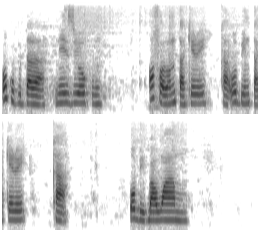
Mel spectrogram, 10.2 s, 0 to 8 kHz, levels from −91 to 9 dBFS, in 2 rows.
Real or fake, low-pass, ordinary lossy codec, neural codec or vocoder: real; 7.2 kHz; none; none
